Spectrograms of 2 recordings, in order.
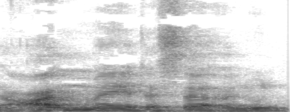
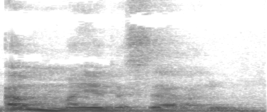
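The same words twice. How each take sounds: First: Amma begun with the Ain throat sound; correct Ain. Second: Amma begun with a plain Alif vowel; Ain as Alif. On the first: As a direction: recite Amma yatasa'alun with a true Ain. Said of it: "don't pronounce Ain as Alif". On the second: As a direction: show the mistaken Amma without the throat sound. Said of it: "you will be saying". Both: Shown as a demonstration.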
